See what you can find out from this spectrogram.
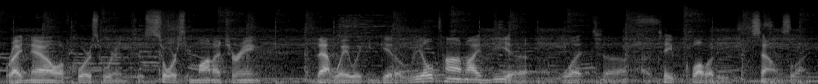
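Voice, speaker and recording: Low-voiced man casually demonstrating gear. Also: normal speed, over loud music. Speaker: host of electronics repair videos. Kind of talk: casual product demonstration talk.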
